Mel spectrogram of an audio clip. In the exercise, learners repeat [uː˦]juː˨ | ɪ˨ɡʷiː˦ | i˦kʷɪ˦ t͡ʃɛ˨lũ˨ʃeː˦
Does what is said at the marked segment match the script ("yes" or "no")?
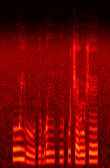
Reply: yes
